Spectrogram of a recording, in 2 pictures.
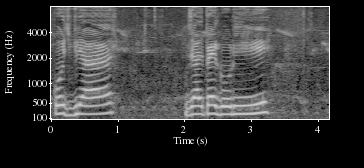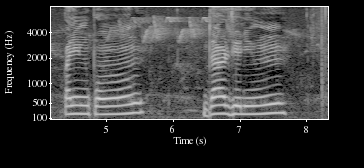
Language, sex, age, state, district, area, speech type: Nepali, female, 60+, West Bengal, Jalpaiguri, rural, spontaneous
